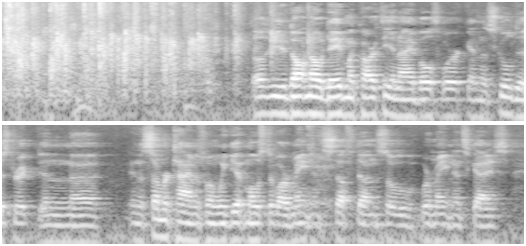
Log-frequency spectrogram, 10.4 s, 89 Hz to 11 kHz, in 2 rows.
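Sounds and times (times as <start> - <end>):
crowd at a church service applauding: 0.0 - 2.8
speech: 2.5 - 10.4.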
